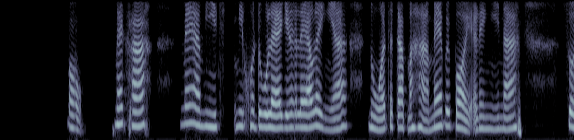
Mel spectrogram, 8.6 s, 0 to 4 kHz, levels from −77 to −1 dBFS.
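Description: Nothing goes wrong here; the speech comes through an ordinary call path with nothing above 4 kHz, a narrowband ceiling that fits a G.711-style telephone codec doing its normal job.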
